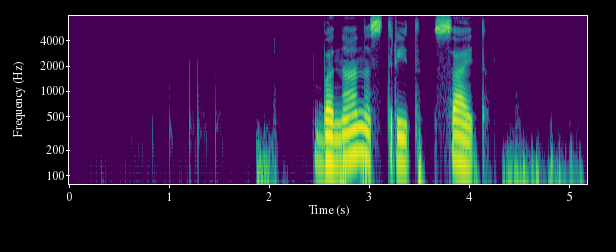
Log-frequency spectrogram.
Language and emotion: Russian, neutral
